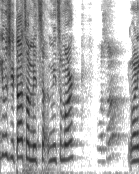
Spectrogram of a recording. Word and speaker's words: Midsommar: Midsommar, is that how it's pronounced? Yeah, that's how Aster says it.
